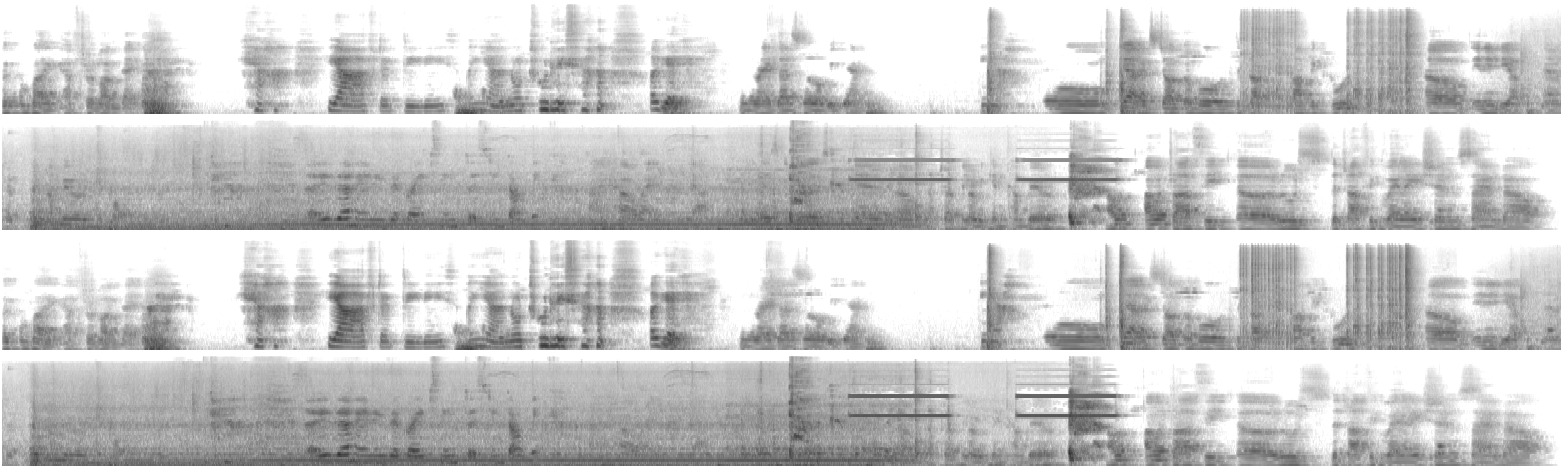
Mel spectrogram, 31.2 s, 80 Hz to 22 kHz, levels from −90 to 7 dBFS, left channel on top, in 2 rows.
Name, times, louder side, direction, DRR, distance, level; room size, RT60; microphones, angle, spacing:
voice 1, 0.0-1.7 4.5-4.9 6.6-6.8 7.4-8.8 10.4-12.6 12.9-13.5 14.2-16.9 21.4-22.7 23.1-26.1 26.6-30.9, left 1 dB, 55° left, 4 dB, 2.9 m, -35 dB
voice 2, 2.4-6.8 9.8-10.2 17.3-21.4 23.5-24.1 24.4-24.5 26.2-26.7, right 5 dB, 85° right, 11 dB, 0.7 m, -29 dB
sound 1, 9.8-10.0 11.0-11.4 12.3-13.0 13.4-14.2 15.8-26.8, right 5 dB, 60° right, 1.2 m, -29 dB
sound 2, 14.8-23.2, right 2 dB, 25° right, 1.5 m, -48 dB
19.0 x 6.8 x 3.8 m, 0.38 s
head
